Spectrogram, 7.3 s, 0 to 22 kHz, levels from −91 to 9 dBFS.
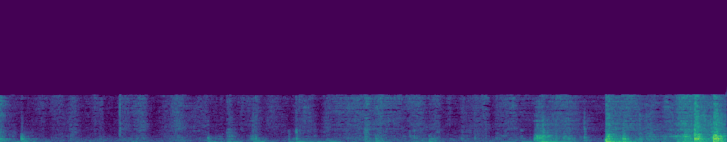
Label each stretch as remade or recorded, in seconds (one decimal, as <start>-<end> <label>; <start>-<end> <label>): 0.0-5.3 recorded; 5.3-6.3 remade; 6.3-7.3 recorded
